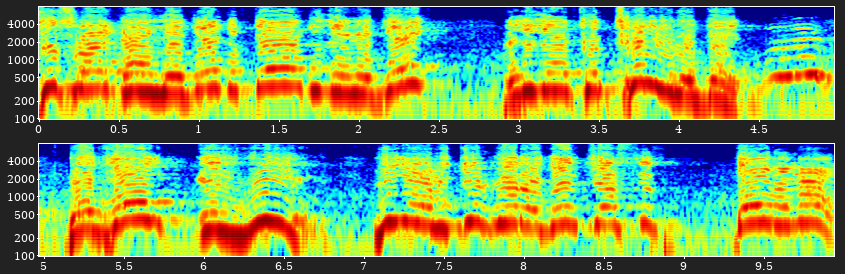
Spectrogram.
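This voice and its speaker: This man's voice sits at an extremely high pitch, with ordinary pitch variation and very even loudness at a moderate pace. Long, frequent pauses break up his speech over noticeable background noise. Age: 60s. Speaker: activist speaker. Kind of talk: rally speech. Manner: impassioned.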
